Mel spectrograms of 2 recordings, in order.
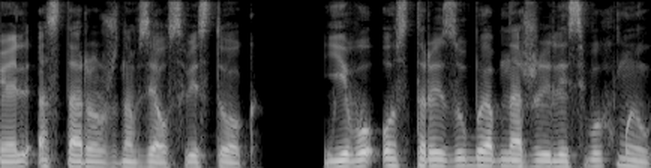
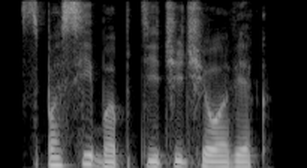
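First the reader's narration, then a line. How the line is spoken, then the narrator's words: Plain. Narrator (Russian): сказала Шота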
